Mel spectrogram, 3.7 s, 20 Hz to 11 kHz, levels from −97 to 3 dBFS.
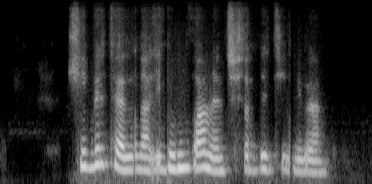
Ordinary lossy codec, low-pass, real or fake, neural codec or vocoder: Opus, 16 kbps; 9.9 kHz; fake; codec, 16 kHz in and 24 kHz out, 0.8 kbps, FocalCodec, streaming, 65536 codes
